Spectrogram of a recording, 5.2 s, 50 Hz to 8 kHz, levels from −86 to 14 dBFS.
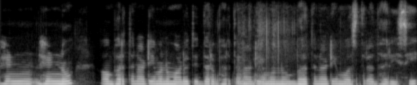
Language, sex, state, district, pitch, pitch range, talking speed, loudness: Kannada, female, Karnataka, Dharwad, 210 Hz, 205-215 Hz, 80 wpm, -16 LUFS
